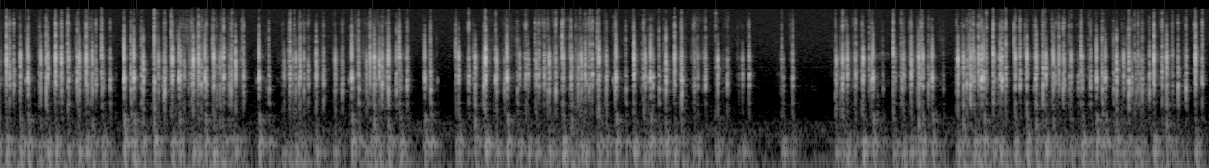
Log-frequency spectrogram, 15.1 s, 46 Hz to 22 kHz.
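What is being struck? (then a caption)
Mechanical keyboard with plastic keycaps. Both hands type continuously with their fingertips on a compact 75% NuPhy Air75 V2 mechanical keyboard with a white case, green and white plastic keycaps and linear Cowberry switches, resting on a wooden desk. Rapid, bright, short clacks run in steady bursts centred around 2.5 kHz, with brief pauses near 3 and 5.5 seconds and a longer gap around 10 seconds.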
